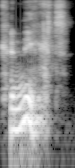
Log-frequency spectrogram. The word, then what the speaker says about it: knight: time so if you take knight as in a knight in shining armor if you were riding around in the 14th century that would have been pronounced connect like that and so what's happened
